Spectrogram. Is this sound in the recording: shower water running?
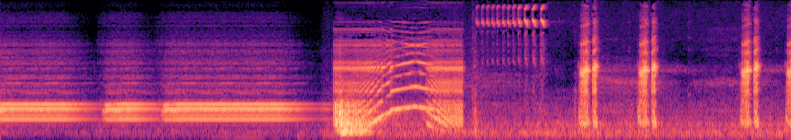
no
